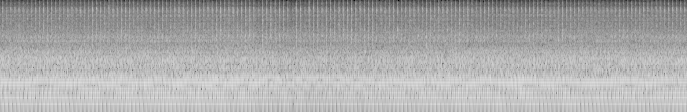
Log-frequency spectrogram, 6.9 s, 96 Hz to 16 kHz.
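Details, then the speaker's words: Toro Recycler 22-inch mower, single-cylinder Kohler with automatic choke, just restarted after repair from four years' sitting: steady even drone at constant speed, no misses or surging; normal running. "all right one pull and it's back up and running"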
